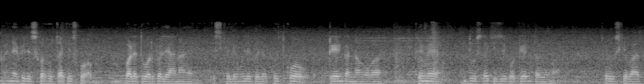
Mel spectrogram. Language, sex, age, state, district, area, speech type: Hindi, male, 30-45, Madhya Pradesh, Harda, urban, spontaneous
